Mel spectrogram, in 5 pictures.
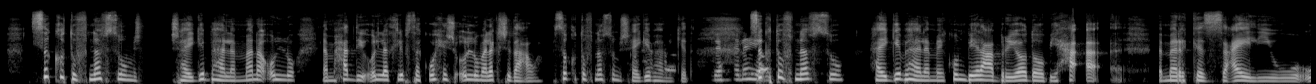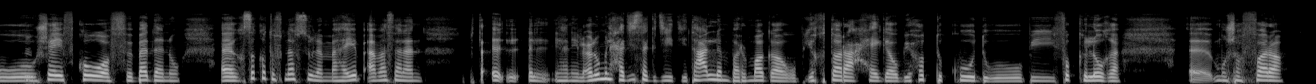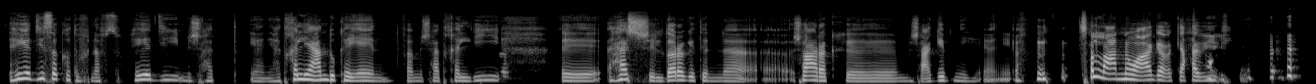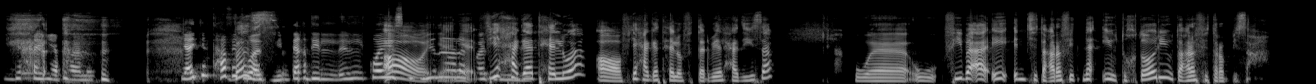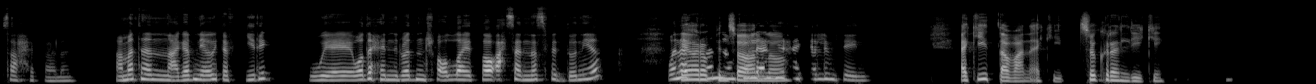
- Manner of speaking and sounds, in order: distorted speech; static; in English: "code"; other background noise; laugh; chuckle; laughing while speaking: "إن شا الله عنه ما عجبك يا حبيبي"; "بتعرفي" said as "بتحفي"
- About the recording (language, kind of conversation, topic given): Arabic, podcast, إزاي الجد والجدة يشاركوا في تربية الأولاد بشكل صحي؟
